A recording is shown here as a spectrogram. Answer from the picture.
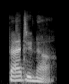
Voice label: "patina", Indian; Dictionary

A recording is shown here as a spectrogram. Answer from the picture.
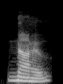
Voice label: "Nile", Indian

